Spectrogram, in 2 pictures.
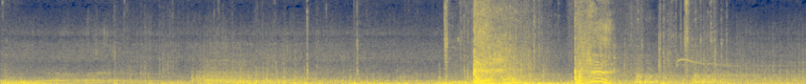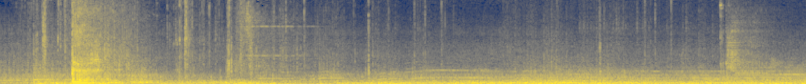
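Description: Footsteps thump on wooden stairs and planks.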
